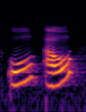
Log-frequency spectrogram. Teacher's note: ओ का उच्चारण स्थान होता है कंठ और ओष्ठ दोनों मिलाकर। ओ, औ ये दोनों का ही उच्चारण स्थान कंठ और ओष्ठ होता है।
